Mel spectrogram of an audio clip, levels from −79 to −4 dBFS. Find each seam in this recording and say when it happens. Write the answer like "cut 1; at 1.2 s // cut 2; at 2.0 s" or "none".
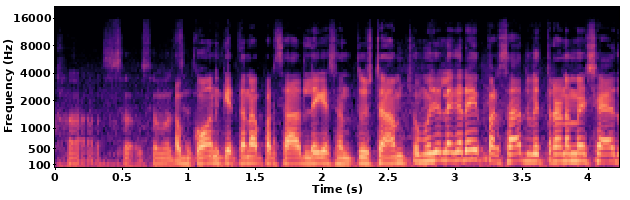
cut 1; at 2.6 s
